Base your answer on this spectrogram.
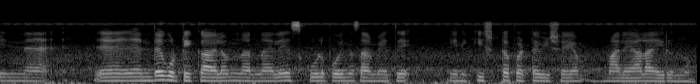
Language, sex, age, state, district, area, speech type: Malayalam, female, 30-45, Kerala, Malappuram, rural, spontaneous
